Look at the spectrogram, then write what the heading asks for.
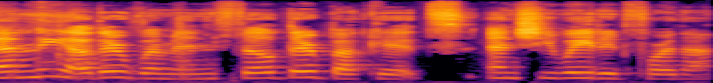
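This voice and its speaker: The voice is raised and projected, moving at a moderate pace with fairly even intonation. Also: woman. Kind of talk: storytelling read.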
